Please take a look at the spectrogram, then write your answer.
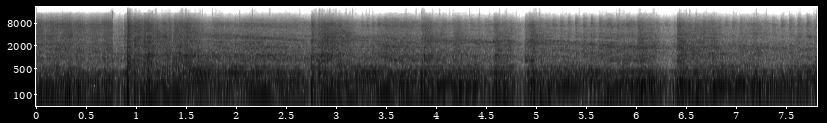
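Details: Barra-swapped Mustang drift car fires up and idles very poorly, running really rough with uneven stumbles; AFRs pegged lean over 17; misfire traced to a faulty injector.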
